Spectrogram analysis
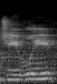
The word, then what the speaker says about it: Ghibli: You know, this is really embarrassing, but today I just found out it's pronounced Ghibli. As an Italian speaker, I've been saying Ghibli this whole time. Apparently Hayao Miyazaki says Ghibli, so I'm going to try to remember that for this video.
